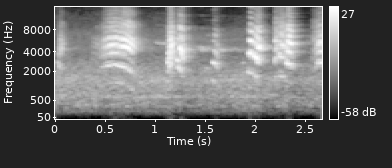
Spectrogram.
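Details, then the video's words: Rose-ringed parakeet, known as the Indian ringneck parrot, mixing a drawn-out ringing whistle with several rough, high squawks in quick succession over low background hum. "Indian Ringneck Parrot Voice Raw, Real & Relaxing"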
